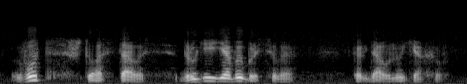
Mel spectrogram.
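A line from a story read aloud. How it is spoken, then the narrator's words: Calm. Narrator (Russian): спокойно произнесла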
